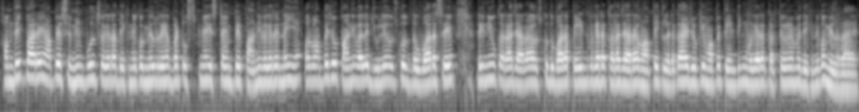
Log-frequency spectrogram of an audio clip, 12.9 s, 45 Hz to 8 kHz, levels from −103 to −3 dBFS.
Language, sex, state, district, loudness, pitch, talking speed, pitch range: Hindi, male, Rajasthan, Churu, -17 LUFS, 185 Hz, 300 wpm, 175-190 Hz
